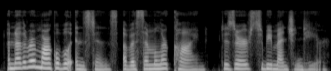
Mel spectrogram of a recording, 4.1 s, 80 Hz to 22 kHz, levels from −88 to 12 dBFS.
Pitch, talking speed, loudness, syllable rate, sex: 220 Hz, 175 wpm, -20 LUFS, 7.0 syllables/s, female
